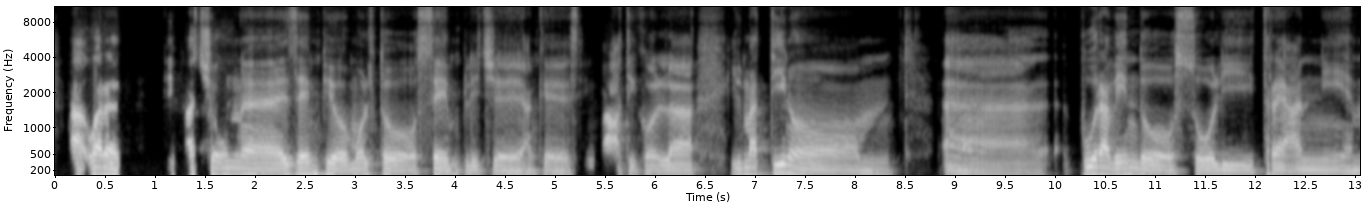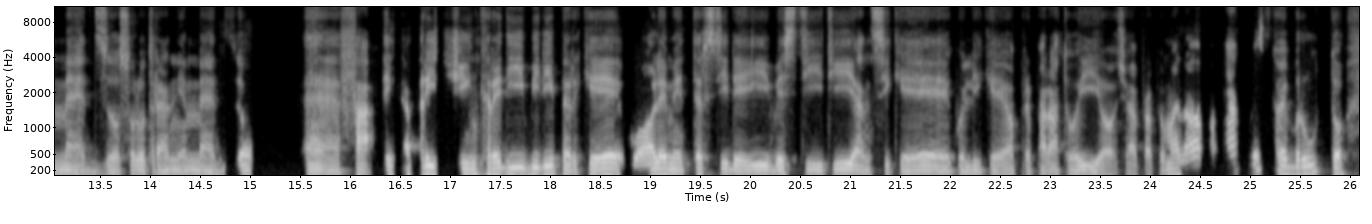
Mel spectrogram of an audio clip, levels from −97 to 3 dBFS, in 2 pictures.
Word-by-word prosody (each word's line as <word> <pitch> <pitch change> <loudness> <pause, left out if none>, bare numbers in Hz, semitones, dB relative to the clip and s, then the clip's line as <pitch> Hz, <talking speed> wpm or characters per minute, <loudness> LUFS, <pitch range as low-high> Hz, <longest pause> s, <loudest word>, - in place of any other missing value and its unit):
Ah, - - +8
guarda, 125 -3 +8 0.4
ti - - -10
faccio 120 - +2
un 120 0 +1
esempio 105 +1 +4
molto 105 -3 +1
semplice, 90 -2 0
anche 85 -1 -3
simpatico: 90 +2 -4
il 100 +1 +1 0.3
il 110 - -2
mattino, 110 -8 +2
mhmm, 80 -7 -6 0.4
ehm, 75 -9 -4 0.3
pur 135 +2 +4
avendo 110 -6 +3
soli 95 0 0
3 100 +1 0
anni 95 0 -1
e 90 - -2
mezzo 90 -2 -4
solo 100 +3 -3
3 90 - -6
anni 95 +2 -3
e - - -5
mezzo, 90 0 -4 0.5
ehm, 95 -3 -2
fa 90 - 0
dei - - -3
capricci 135 -4 -1
incredibili 120 +4 +1
perché 105 +2 +2
vuole 105 +2 +3
mettersi 110 +1 -2
dei 95 0 0
vestiti, 100 +2 -2
anziché 90 -1 -2
quelli 85 0 -5
che 75 -3 -6
ho 80 0 -5
preparato 85 0 -6
io. 85 -7 -3
Cioè - - -9
proprio: 95 - -9
"Ma 110 +2 -1
no, 135 +6 +1
papà, 160 +2 -4
questo - - -5
è 135 - +3
brutto". 135 0 0
100 Hz, 115 wpm, -22 LUFS, 90-110 Hz, 0.5 s, Ah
